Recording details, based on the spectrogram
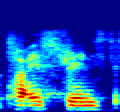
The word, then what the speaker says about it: TY Stringz: Yeah, so I, I know people are like, oh, like, you know, Ty Stringz, T-Y, but it's T-Y Stringz.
